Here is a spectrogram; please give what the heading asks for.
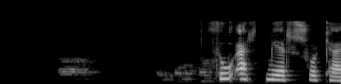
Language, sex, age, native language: Icelandic, female, 40-49, Icelandic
